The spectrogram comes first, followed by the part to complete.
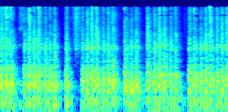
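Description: Rubber mallet tapping a ceramic floor tile to bed it into fresh mortar: a quick series of dull taps, several a second.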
